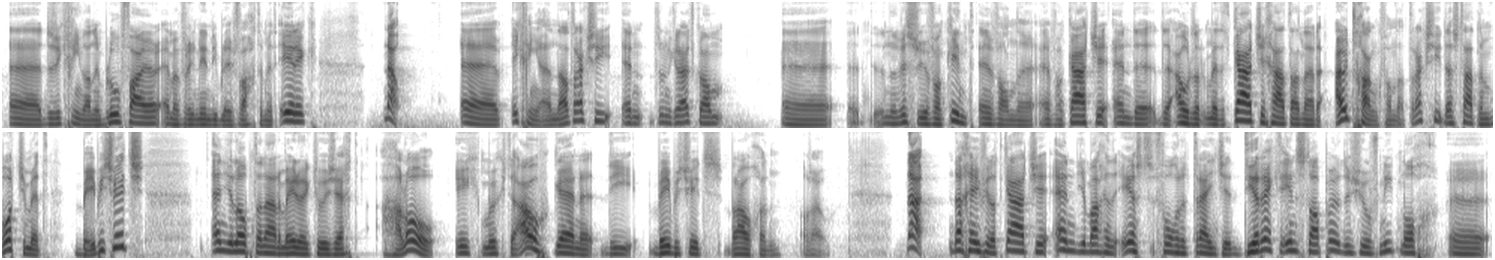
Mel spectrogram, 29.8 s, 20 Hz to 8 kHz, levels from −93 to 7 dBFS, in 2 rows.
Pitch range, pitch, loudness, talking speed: 125-175 Hz, 145 Hz, -23 LUFS, 205 wpm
